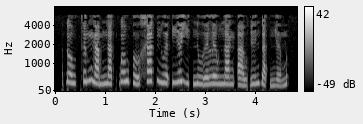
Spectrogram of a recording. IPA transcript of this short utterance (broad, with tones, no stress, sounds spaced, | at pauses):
ɗ ɔ˨˩ w t̪ʰ ə˧˥ m ŋ a˨˩˨ m n a˨˩ t̚ ɓ ɔ˧˥ w ʔ o˨˩˦ x a˦˥ t̚ ɲ u˧ ə̯ ʔ i˧˥ ə̯ j i˨˩ t̚ n u˨˩˨ ə̯ l ə˧ w n a˧ ŋ ʔ a˨˩ w ɗ ɨ˧˥ n ɗ a˨˩ t̚ ɲ ə˨˩˦ m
